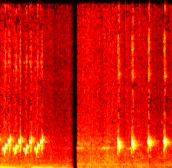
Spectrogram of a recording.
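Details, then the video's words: Sooty-headed bulbul lure call for provoking a rival: a quick cluster of bouncing chirps, a short cut, then four separate loud, clear notes about a third of a second apart. "PANGGILAN TRUCUK ini memancing emosi lawan, TRUCUKAN langsung BUNYI GACOR"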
